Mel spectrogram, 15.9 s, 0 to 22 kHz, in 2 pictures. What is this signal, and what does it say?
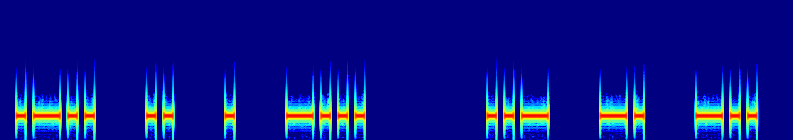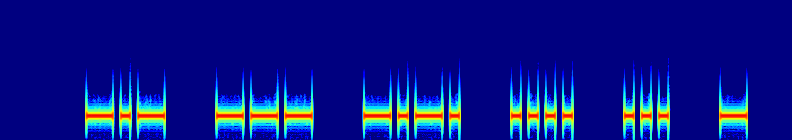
Morse code, heard as a keyed tone, about 14 wpm, spaced as for 10 wpm, 700 Hz. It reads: LIEB UND KOCHST
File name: Morsekurs / Witze / Witz 20. August 2019, 50 F70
